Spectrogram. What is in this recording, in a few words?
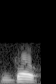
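"go", Japanese kana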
